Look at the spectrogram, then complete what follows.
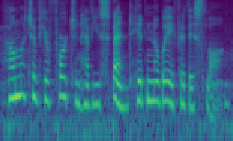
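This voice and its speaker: A woman's voice: mid-range voice, fairly quick, a little mellow, natural voice. Woman reading as an urgent fantasy messenger. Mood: urgent pleading. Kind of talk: dramatic reading of fantasy game text.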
